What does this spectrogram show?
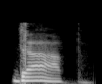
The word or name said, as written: dop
